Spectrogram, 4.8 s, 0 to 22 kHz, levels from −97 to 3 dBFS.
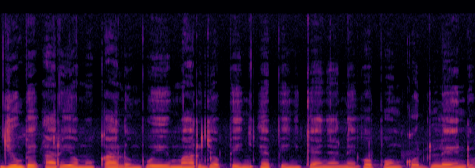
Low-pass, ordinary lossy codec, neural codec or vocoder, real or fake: none; none; none; real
